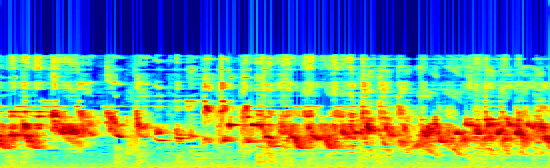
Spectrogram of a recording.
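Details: Red siskin (Spinus cucullatus), linked to Venezuela, gives a continuous, high-pitched twittering chatter of quick chirps and buzzy notes with no pauses.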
